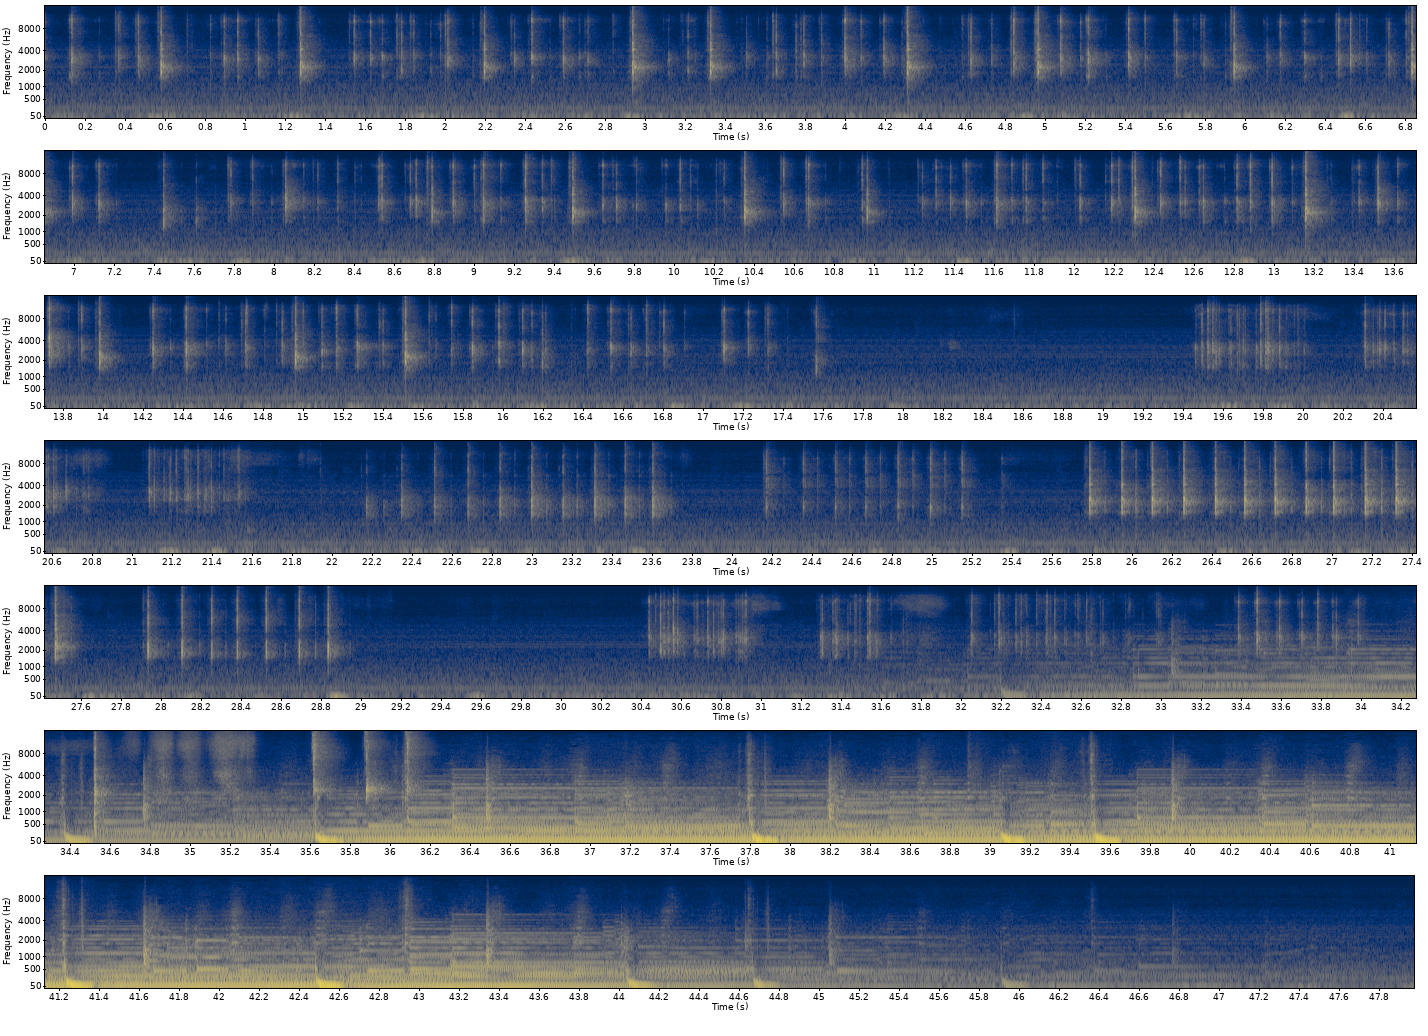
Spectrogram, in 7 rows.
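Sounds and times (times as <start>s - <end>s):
mechanical keyboard typing: 0.0s - 17.4s, 19.5s - 21.5s, 22.2s - 29.0s, 30.4s - 32.7s, 33.4s - 36.2s.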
